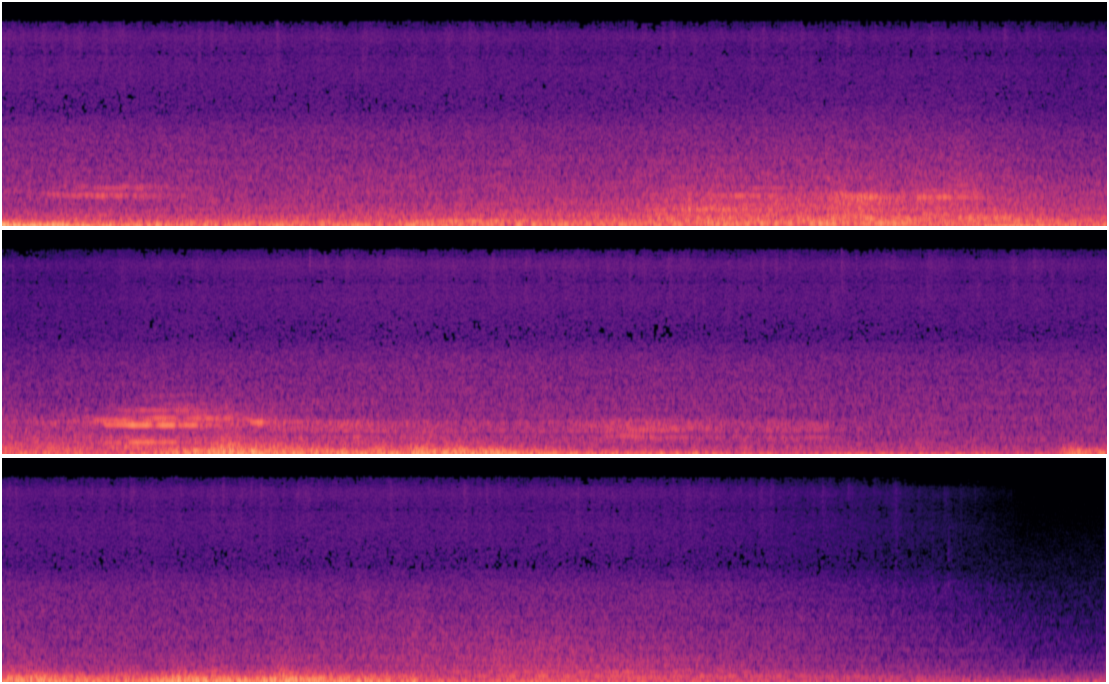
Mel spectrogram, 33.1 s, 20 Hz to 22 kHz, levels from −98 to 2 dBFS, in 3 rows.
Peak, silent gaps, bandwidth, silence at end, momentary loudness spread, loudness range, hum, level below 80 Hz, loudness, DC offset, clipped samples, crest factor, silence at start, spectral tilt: -8 dBFS; none; 15.5 kHz; 0 s; 16 LU; 12 LU; none; -28 dBFS; -30 LUFS; under 0.1%; under 0.1%; 18 dB; 0 s; -7 dB/octave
